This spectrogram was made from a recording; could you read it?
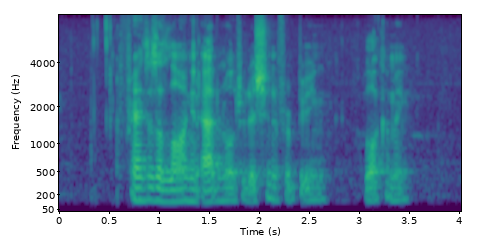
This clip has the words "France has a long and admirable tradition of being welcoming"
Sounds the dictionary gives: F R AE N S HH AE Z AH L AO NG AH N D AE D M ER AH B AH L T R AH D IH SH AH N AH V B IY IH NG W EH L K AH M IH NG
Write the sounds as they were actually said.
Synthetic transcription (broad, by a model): F R AE N S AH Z AH L AO NG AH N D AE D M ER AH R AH L T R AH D IH SH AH N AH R B IY IH NG W EH L K AH M IH NG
